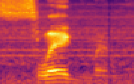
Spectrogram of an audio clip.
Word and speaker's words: Seligman: like no she said no no no it's it's slman I was like well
